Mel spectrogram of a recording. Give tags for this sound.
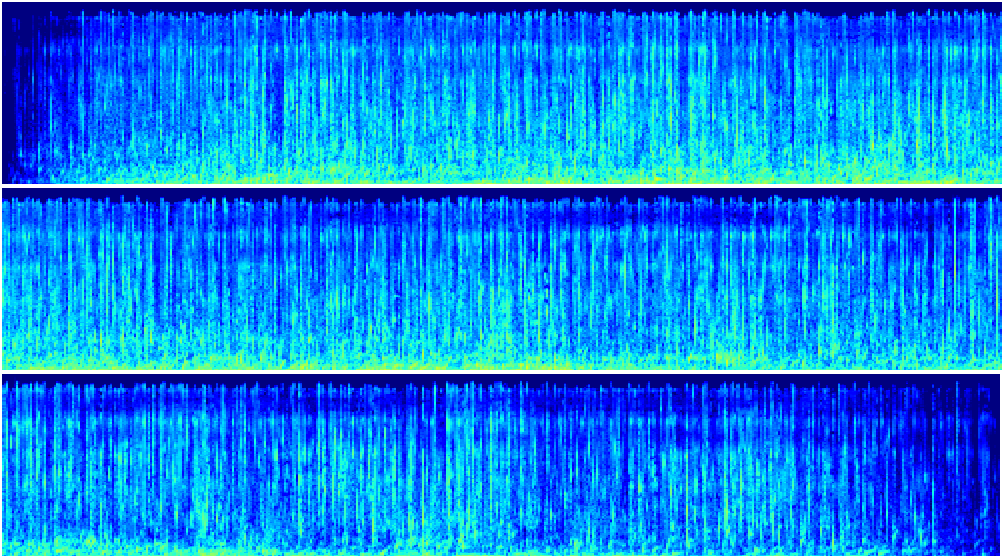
water
ambience
ocean
sea
pool
deep
scuba
diver
underwater

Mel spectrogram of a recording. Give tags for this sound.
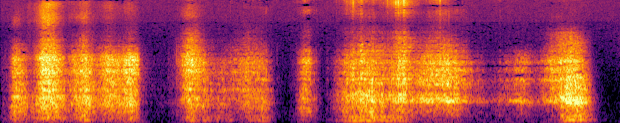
counter
cup
mug

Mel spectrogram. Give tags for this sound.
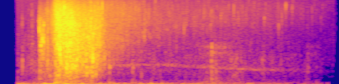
Mud
bucket
dirt

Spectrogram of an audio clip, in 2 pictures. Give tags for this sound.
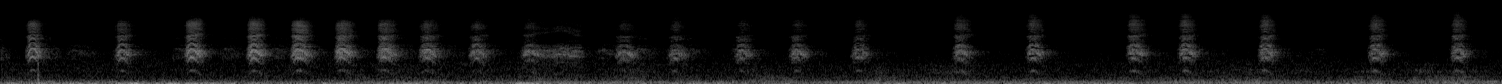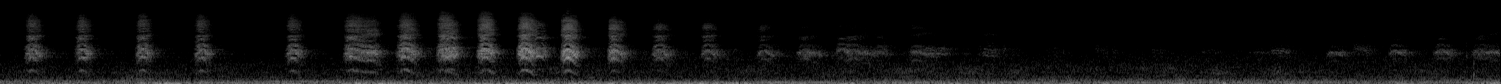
birds
crows
field-recording

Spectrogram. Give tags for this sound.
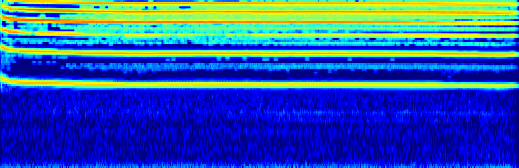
squeeky
sustain-sound
balloon

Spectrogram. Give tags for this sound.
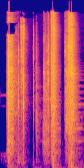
effect
gun
sfx
sound-design
sounddesign
soundeffect

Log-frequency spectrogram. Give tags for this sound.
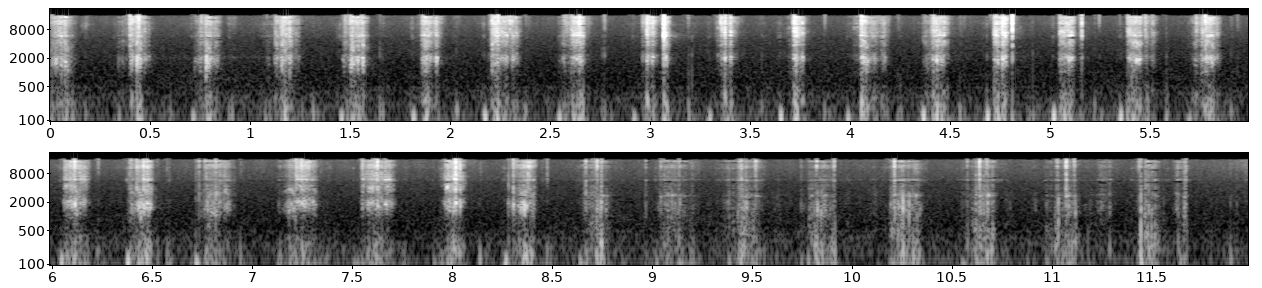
bassoon
bassoon-reed
cane
file
filing
ream
reamer
reed
rub
scrape
scratch
wood

